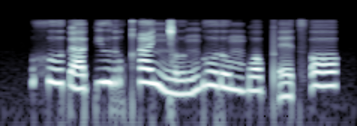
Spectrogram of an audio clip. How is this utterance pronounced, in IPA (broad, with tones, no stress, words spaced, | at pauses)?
xo˥ɗa˧pʲuː˥rqʰe˥ ŋ͡ǀʊː˩ŋɡo˥ɾo˧mbɔ˧ pʼɛ˩t͡sʼɔ˥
